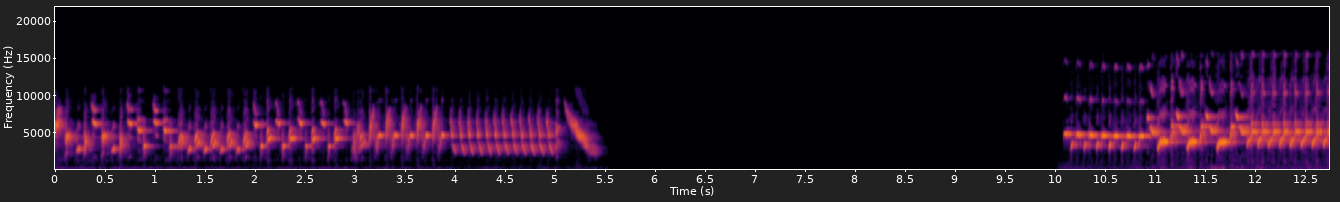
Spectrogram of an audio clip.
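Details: Clean competition song of a European goldfinch, used for educating young goldfinches: fast high tinkling twitters and buzzy trills for five seconds ending in a sweeping note, a silent pause, then another bright burst of rapid chattering phrases.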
